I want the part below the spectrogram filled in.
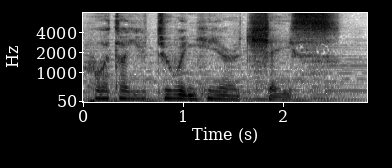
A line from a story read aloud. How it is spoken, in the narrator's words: Lissette asks coldly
